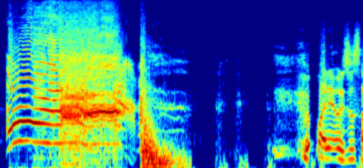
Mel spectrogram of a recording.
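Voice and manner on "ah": very high, loud imitated shriek; mimicking a kid yelling in a silent cinema; kid's sudden shriek. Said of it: "He's like".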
